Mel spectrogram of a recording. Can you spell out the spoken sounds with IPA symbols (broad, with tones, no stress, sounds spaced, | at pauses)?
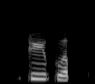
k yː˧ kʷ ɐ˨˥ p̚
